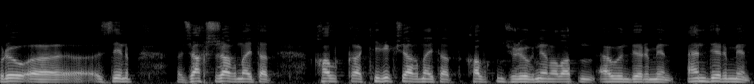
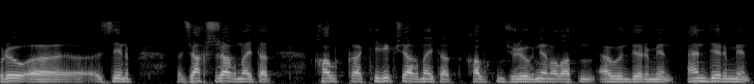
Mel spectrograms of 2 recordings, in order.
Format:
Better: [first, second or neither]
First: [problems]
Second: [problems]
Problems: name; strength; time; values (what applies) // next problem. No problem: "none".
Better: first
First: none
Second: noise reduction (neural mask model Resemble Enhance denoiser)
